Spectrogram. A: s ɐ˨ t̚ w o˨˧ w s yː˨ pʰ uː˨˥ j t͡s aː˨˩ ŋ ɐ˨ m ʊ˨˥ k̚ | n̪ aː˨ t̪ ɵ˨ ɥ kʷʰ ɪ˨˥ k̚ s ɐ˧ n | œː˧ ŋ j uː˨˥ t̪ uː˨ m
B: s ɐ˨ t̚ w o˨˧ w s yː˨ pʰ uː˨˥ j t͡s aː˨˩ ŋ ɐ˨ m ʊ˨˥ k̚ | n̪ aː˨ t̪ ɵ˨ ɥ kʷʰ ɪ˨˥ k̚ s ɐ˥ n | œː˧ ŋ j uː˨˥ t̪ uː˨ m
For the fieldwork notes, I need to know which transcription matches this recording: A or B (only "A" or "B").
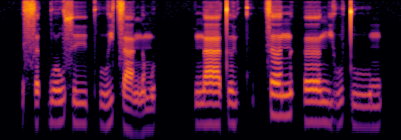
B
